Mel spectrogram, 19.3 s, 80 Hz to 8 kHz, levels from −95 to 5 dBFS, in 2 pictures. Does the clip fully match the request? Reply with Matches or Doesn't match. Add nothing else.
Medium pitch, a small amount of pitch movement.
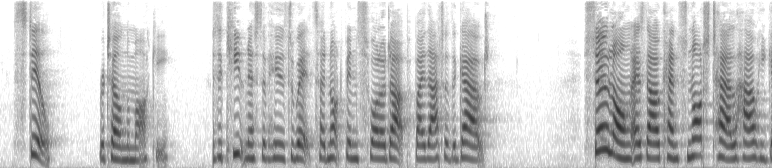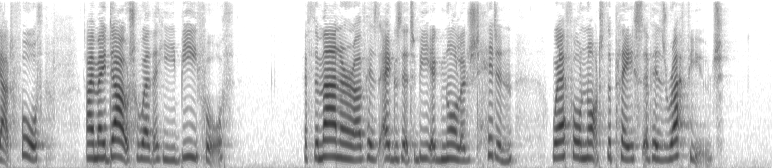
Doesn't match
